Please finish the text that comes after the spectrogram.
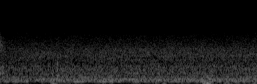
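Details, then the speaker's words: Yong Heng compressor station build, testing: only a soft steady hiss with faint low hum, no knocks or rattles; cooling pump running quietly and normally. "you can't even hardly hear it man it's that quiet but it's working though"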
